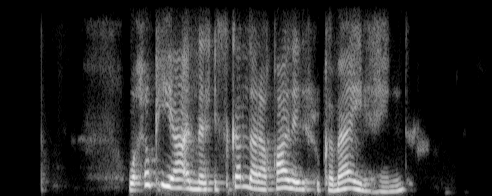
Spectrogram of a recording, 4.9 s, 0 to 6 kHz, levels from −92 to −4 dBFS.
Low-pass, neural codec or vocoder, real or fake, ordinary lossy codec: 5.4 kHz; codec, 16 kHz, 2 kbps, X-Codec, HuBERT features, trained on balanced general audio; fake; Opus, 32 kbps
